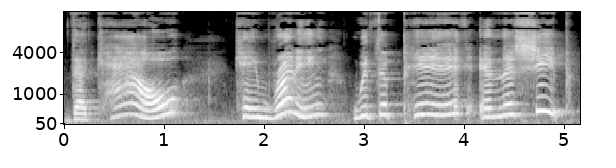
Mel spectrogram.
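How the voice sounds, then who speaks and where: Very slow, animated woman storyteller. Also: very high-pitched. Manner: expressive, with emphatic animal sounds and drawn-out words. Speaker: children's storytime host. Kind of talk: animated picture-book read-aloud for young children.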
